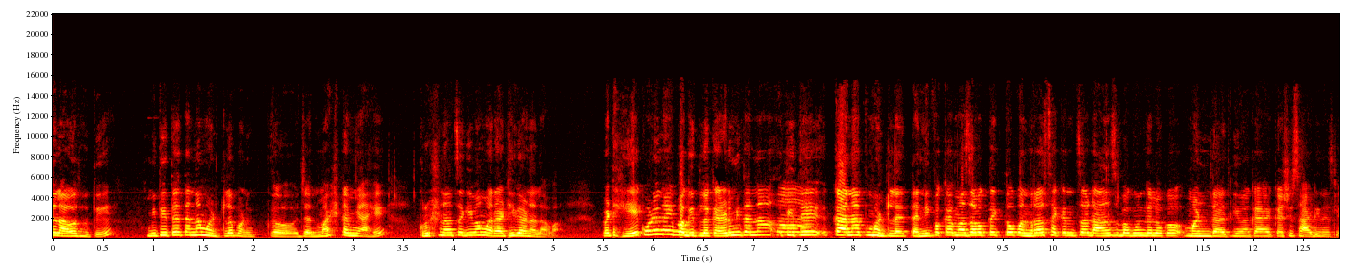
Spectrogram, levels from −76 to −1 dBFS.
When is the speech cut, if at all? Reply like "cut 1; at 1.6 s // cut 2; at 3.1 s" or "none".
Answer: none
